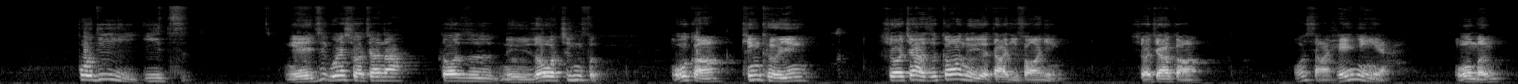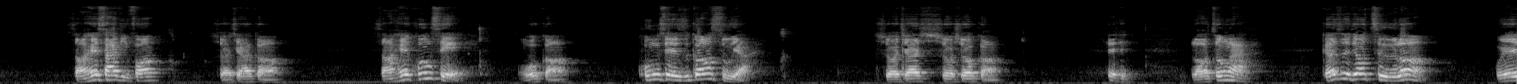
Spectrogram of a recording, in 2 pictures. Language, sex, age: Chinese, male, 30-49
